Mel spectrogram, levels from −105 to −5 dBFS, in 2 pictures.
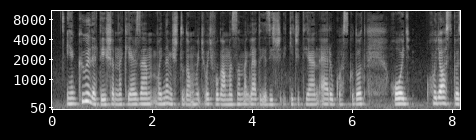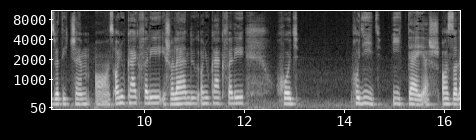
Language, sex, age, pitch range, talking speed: Hungarian, female, 20-39, 160-180 Hz, 135 wpm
